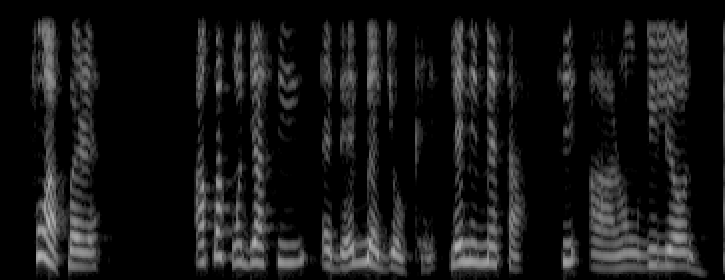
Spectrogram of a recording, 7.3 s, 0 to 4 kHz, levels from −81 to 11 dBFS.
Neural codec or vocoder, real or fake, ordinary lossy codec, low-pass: none; real; none; 3.6 kHz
